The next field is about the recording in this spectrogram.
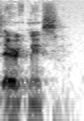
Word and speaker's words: Nies: Have I been saying his name wrong the entire time? It's Nies, not Nies? – It's Eric Nies.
